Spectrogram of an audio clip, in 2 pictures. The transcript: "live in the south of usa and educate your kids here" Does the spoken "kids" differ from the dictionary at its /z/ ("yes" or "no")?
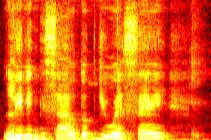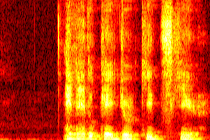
yes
